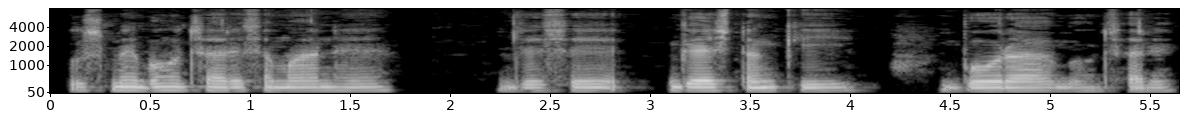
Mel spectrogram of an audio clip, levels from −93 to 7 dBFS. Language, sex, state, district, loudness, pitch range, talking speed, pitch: Hindi, male, Chhattisgarh, Balrampur, -20 LUFS, 105-115 Hz, 125 wpm, 110 Hz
